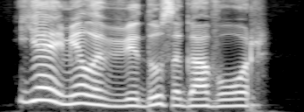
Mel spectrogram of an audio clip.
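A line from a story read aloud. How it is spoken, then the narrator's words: Sighing. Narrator (Russian): вздохнула Луна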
